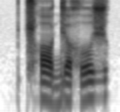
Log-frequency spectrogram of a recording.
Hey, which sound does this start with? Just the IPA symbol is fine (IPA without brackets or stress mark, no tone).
ʈ͡ʂʰ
